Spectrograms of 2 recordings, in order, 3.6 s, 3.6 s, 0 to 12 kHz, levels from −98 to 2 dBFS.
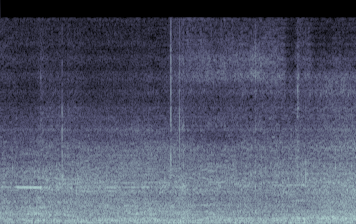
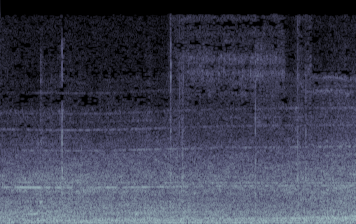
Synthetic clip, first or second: first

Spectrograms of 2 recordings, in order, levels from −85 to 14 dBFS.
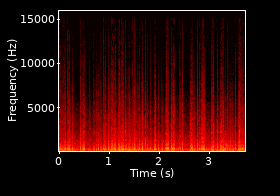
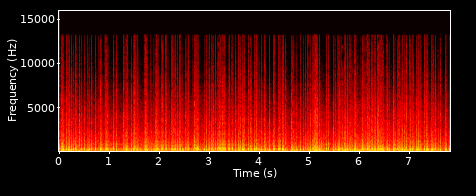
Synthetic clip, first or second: second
